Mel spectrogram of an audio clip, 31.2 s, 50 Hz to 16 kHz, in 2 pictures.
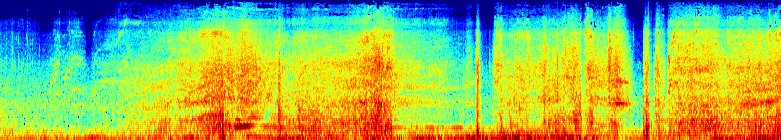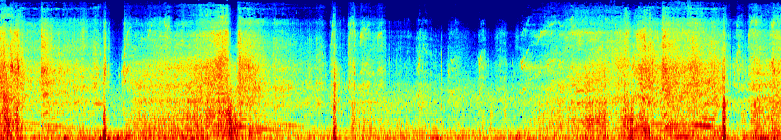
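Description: Arrma Kraton 8S RC monster truck driven hard on dirt: its brushless motor (Hobbywing 5687, 1100 kV, on 8S) whines up and down in pitch with the throttle, over the rush of tyres and flung dirt. Several sharp knocks come from hard landings off jumps.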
